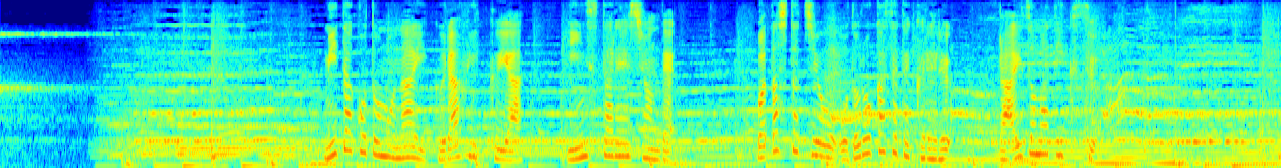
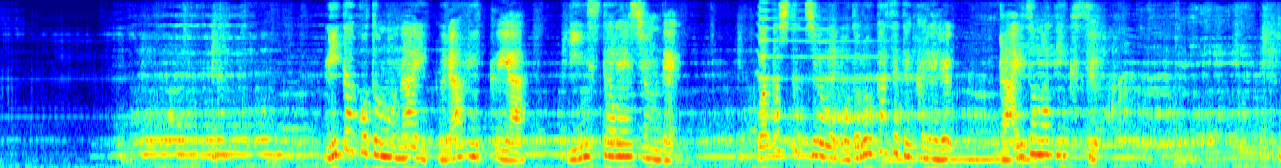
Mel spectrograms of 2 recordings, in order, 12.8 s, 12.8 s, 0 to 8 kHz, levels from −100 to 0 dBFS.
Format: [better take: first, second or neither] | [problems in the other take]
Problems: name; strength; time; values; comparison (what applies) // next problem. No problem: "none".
first | noise reduction (neural separator model SepFormer DNS4)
